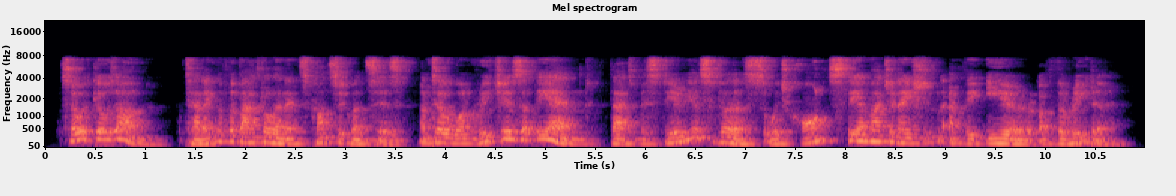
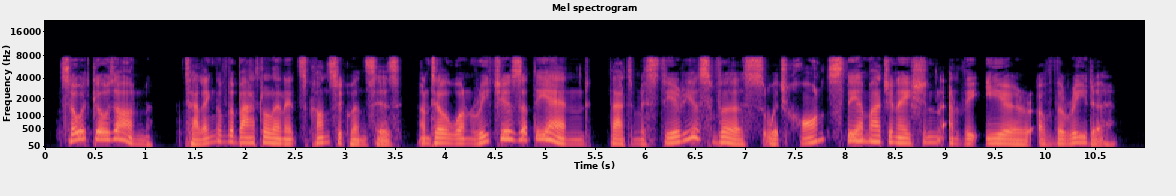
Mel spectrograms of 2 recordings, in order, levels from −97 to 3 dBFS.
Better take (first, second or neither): second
